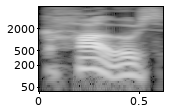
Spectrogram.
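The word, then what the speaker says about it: χάος: So the ancient Greeks their word for chaos kaos as they pronounced it maybe means a gap or a doorway.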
